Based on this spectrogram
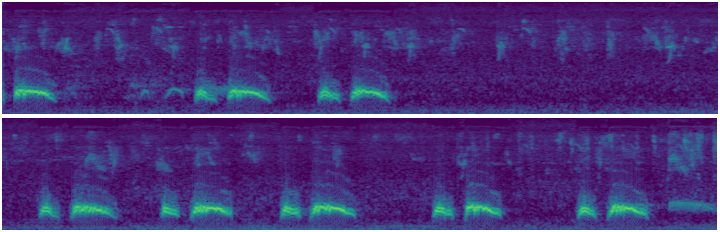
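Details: Spotted dove calling, used to lure wild birds for trapping. Low, soft, hollow coos come in paired and tripled phrases, repeated after pauses of several seconds, over a faint low rural hum.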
